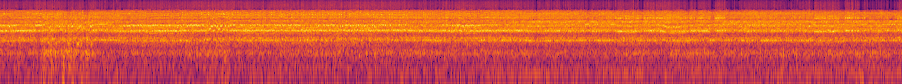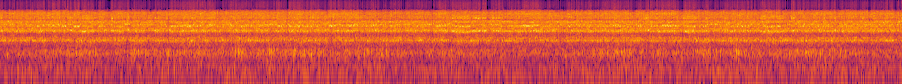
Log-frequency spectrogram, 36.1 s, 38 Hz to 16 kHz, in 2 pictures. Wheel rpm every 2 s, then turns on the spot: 230, 220, 210, 210, 230, 230, 230, 230, 230, 230, 230, 240, 230, 230, 230, 230, 230, 230.
none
